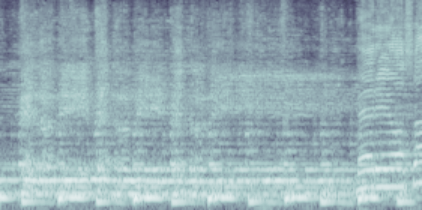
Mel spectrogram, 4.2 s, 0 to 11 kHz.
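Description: Malay choir song played from a 1975 vinyl LP: the voices hold one long sung note over a bass line pulsing about twice a second and light percussion, and a new sung phrase begins near the end.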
